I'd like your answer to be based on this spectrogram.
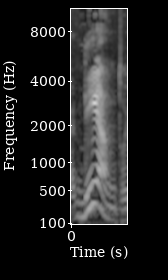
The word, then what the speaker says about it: lien: リルエンというのは、まずはリアンという LIEN と書いてリアンと読むんですけれども、これフランス語でつながり、絆っていうのを意味してます。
